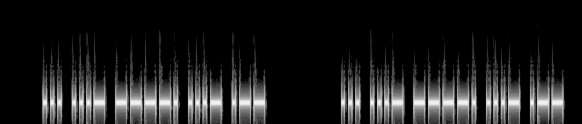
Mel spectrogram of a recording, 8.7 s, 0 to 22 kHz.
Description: Morse code, heard as a keyed tone, about 22 wpm, 700 Hz. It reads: SV9VW SV9VW
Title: DXCC-100 Call Signs - 5 Characters - Repeated 3x - 22wpm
